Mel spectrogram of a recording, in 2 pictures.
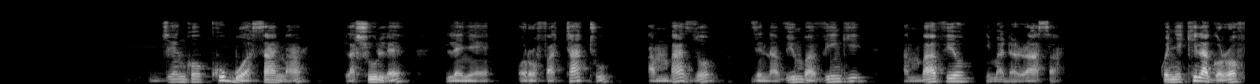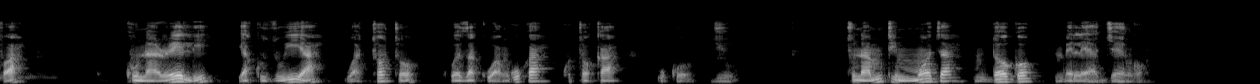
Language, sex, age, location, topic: Swahili, male, 25-35, Nairobi, education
